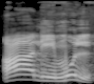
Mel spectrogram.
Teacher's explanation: عین کا مخرج حلق کے درمیان والا حصہ، عین پر کھڑا زبر ہے، ایک الف کھینچنا ہے۔ عالم لام کے نیچے زیر، میم پر پیش، حرکات نہیں کھینچیں گے، لام ساکن ہے، اس کو ہلائیں گے نہیں۔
